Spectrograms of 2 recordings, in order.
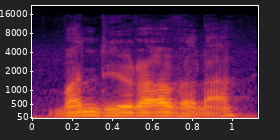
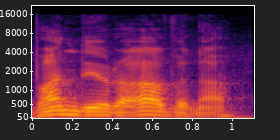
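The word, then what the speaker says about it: Bhandiravana: So in Bandiravana, Bandiravana, Ravana, not Ravana. Bandiravana. I have to be careful. We pronounce these words.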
